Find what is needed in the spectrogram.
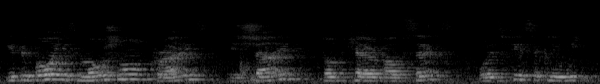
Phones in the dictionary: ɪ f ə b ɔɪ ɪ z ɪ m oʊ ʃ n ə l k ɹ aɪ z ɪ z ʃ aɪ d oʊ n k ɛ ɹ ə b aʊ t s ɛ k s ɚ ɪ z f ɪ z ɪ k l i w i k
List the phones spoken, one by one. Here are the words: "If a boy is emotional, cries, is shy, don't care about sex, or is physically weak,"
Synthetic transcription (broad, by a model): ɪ f ə b ɔɪ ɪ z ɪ m oʊ ʃ n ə l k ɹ aɪ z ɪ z ʃ aɪ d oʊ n k ɛ ɹ ə b aʊ t s ɛ k s ɚ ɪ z f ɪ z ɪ k l i w i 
